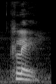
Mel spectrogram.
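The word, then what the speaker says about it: clé: Now key, clay. Key in French is pronounced as clay. So correct spelling is C-L-E.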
